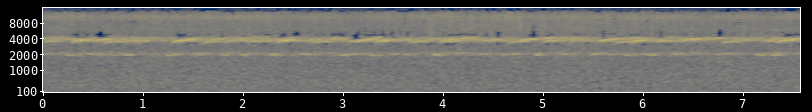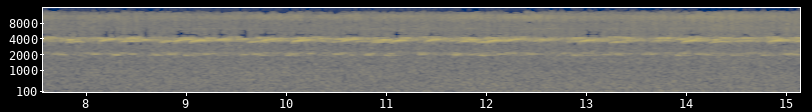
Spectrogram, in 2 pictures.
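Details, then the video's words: Night chorus of frogs in Barbados: countless high, piping chirps merge into a constant ringing trill over a continuous low wash of sea waves. "Relaxing sounds of #Barbados #frog"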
